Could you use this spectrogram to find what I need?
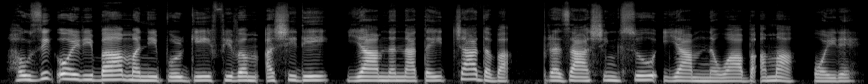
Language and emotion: Manipuri, neutral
